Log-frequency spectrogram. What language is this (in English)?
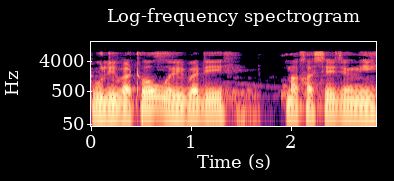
Bodo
